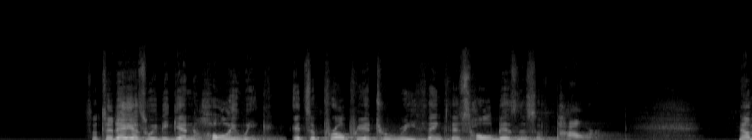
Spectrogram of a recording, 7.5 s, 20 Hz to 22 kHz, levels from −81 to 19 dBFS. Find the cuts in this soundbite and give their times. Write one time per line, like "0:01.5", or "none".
0:02.8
